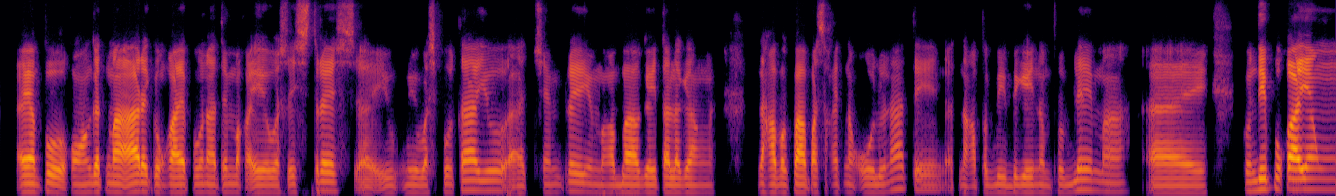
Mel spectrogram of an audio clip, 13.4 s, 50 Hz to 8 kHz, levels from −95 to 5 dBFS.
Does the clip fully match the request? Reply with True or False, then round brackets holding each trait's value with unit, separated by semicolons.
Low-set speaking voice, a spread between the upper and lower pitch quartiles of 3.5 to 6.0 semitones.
False (115 Hz; 2.4 semitones)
